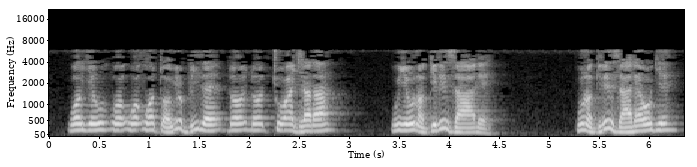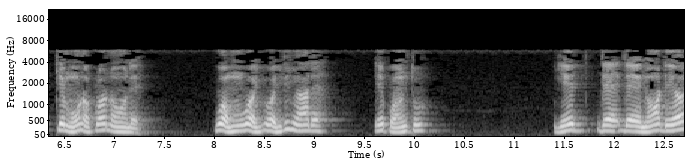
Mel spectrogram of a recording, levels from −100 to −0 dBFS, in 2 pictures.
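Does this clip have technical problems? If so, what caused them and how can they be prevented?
Yes. Throughout, the speech sounds watery and swirly with nothing above 5.8 kHz, likely from MP3 compression starved of bits, which fits about 24 kbps. Encoding at a higher bitrate, or keeping a lossless copy, would prevent it.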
